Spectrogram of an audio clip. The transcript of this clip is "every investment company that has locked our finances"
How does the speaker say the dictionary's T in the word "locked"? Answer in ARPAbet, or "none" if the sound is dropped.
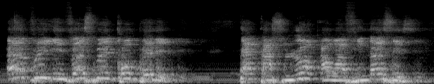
none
